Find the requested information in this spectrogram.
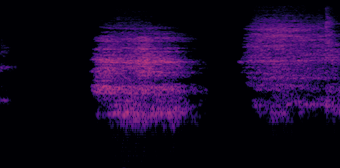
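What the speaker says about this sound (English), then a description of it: "Exhale to center, inhale to the edge." Slow, deep breaths during qi gong practice: two long, airy exhales or inhales of about a second each, separated by a short silence, close and soft with nothing else in the background.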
